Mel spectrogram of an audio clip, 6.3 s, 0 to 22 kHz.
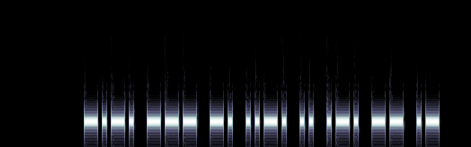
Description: Morse code, heard as a keyed tone, about 20 wpm, 700 Hz. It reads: CONFIRMA
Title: Build A Word - 4 Letters At A Time - 12-Letter Words - 20wpm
